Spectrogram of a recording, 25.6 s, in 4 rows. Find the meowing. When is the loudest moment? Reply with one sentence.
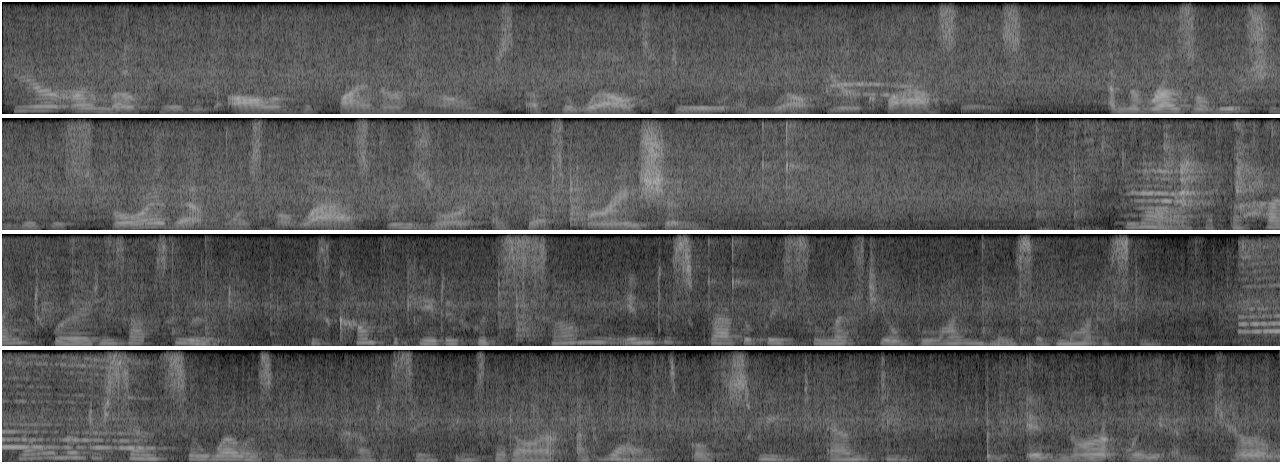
The volume of the meowing peaks at 19 seconds.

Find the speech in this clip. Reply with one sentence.
You can hear the speech from 0.1 to 9.9 s and from 11.9 to 25.5 s.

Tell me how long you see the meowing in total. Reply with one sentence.
The meowing can be heard for 2 seconds in total.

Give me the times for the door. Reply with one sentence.
You can't hear the door here.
